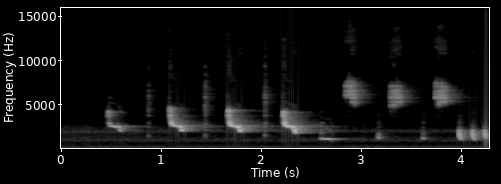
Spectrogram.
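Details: Common nightingale singing, recorded to tutor bulbuls: loud chirps slurring downward about every half second, a short low whistle, high sweet notes, then three quick strong strokes.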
